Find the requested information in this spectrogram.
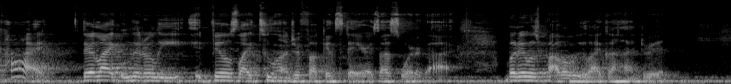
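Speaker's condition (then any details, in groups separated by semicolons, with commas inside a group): No condition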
